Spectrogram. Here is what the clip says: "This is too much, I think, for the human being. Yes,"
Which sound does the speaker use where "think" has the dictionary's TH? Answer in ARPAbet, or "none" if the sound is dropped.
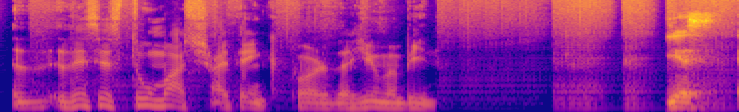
TH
